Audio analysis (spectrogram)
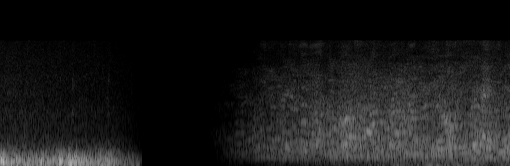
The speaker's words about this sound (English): Thunder behind us and thunder ahead.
